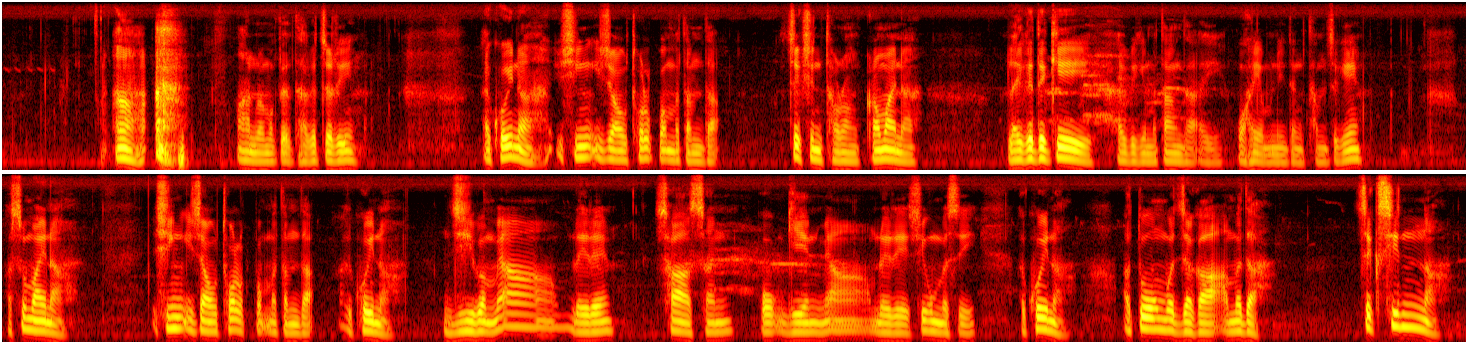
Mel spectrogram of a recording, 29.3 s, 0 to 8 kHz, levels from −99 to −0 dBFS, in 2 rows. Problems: background sounds at intervals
